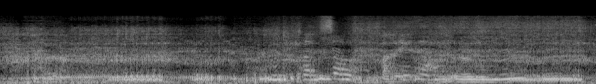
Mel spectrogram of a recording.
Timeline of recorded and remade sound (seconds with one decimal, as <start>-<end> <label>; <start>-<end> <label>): 0.0-0.7 remade; 0.7-2.3 recorded; 2.3-5.1 remade; 5.1-6.0 recorded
